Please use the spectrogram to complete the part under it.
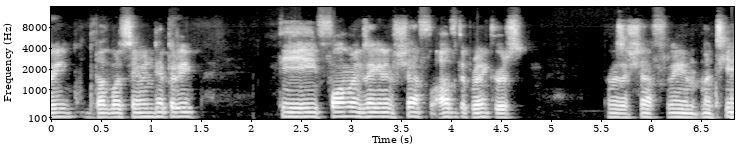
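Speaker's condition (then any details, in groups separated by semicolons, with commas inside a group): ALS; on drug, stronger bite, speaks better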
